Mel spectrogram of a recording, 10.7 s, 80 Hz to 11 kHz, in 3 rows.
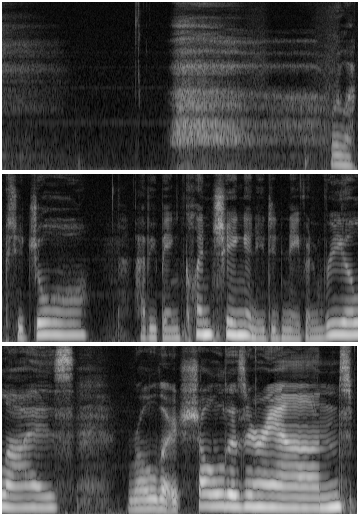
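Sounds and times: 
deep breath in and out during a guided relaxation pause: 0.0 - 0.7, 1.7 - 3.4, 7.8 - 8.4
speech: 3.3 - 10.6.

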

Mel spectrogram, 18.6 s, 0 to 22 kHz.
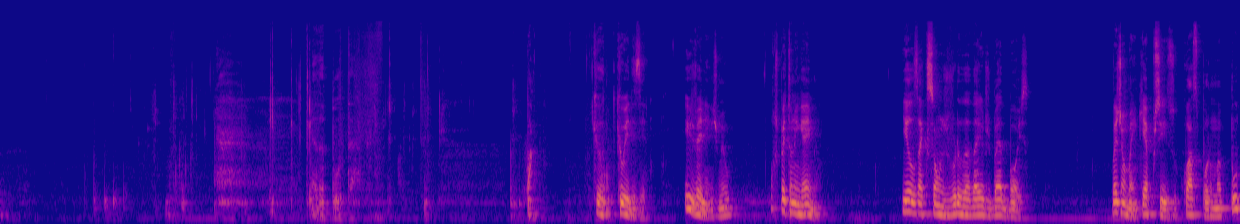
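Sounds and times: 
mouth noises: 1.2 - 6.7, 7.7 - 10.0
gulping swallows: 1.3 - 3.8
wet drinking sips: 1.3 - 8.0
speech: 8.9 - 12.4, 13.5 - 15.5, 16.7 - 18.5.

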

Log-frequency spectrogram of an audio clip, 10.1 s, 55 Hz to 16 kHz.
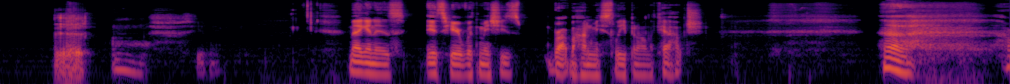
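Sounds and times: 
croaking belch trailing into a higher strained tone: 0.5 - 1.0
loud burp: 0.5 - 1.0
soft grunt: 0.6 - 2.2
speech: 0.6 - 2.2, 3.5 - 7.1, 8.8 - 9.4.

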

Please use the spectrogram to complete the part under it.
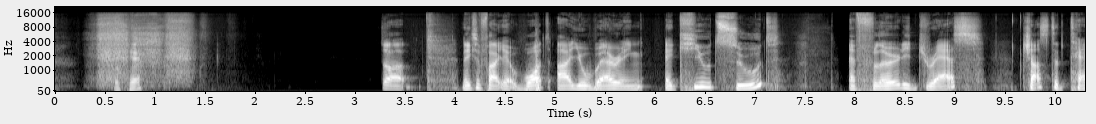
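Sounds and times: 
nose blowing: 0.0 - 1.6
person snuffling: 0.3 - 1.6
speech: 0.6 - 1.2, 3.3 - 7.3, 7.9 - 10.2.

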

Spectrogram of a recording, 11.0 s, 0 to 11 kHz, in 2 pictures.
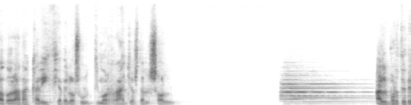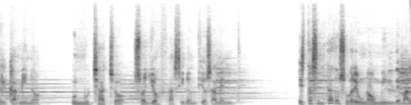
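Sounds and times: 
speech: 0.0 - 2.5, 5.0 - 8.8, 9.5 - 10.9
church bell ringing: 3.8 - 10.9.

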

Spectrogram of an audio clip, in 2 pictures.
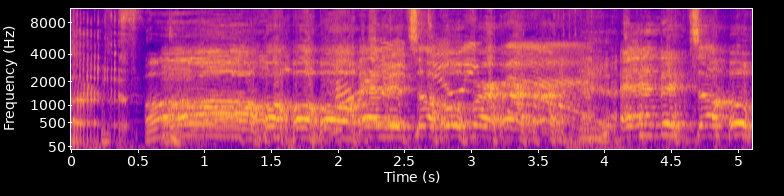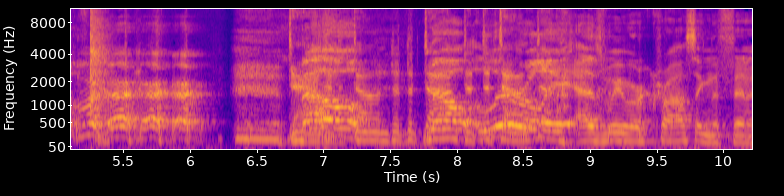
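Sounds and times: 
person imitating a loud drawn-out burp: 0.0 - 1.2
speech: 0.2 - 10.2
laughter: 0.6 - 10.2
breathy sound: 6.2 - 6.8.

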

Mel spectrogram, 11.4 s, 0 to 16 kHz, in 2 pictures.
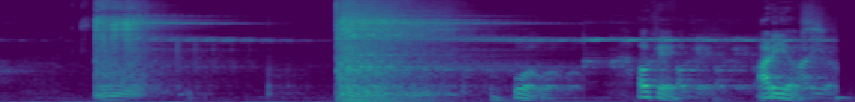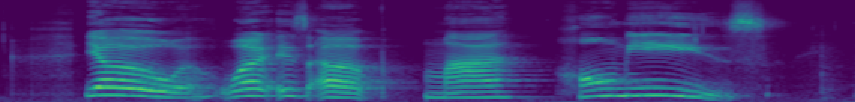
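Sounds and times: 
loud buzzy fart noise: 0.6 - 1.5, 2.2 - 3.4
speech: 3.4 - 5.7, 6.3 - 11.3.

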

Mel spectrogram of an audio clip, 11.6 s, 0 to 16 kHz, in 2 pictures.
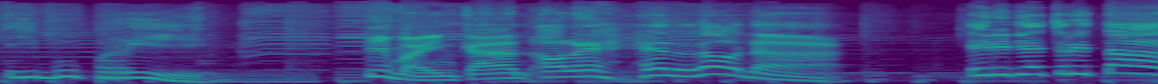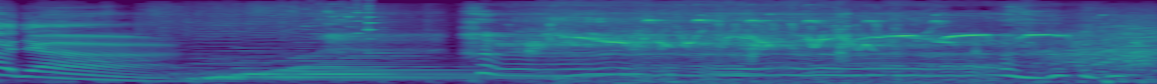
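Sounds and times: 
speech: 0.0 - 1.2, 1.8 - 11.5
laughter: 8.1 - 11.5
birds chirping and trilling: 8.3 - 11.2.

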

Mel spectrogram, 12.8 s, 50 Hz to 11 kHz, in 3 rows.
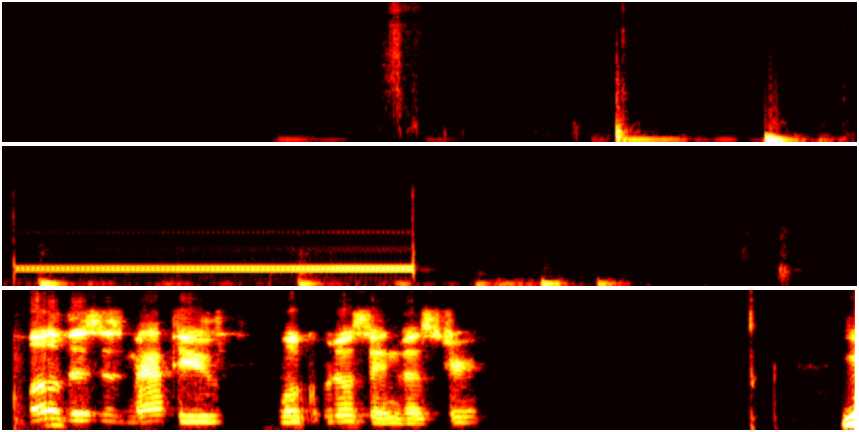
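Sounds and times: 
telephone dial tone while calling a phone number: 4.4 - 6.4
speech: 8.8 - 11.0.

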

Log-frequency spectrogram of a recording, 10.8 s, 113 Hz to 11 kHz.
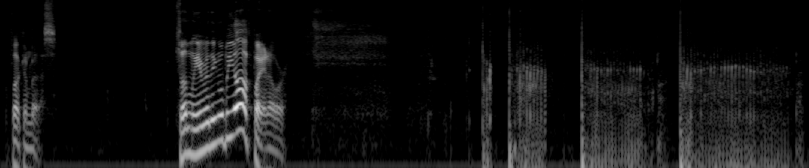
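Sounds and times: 
speech: 0.2 - 0.8, 2.4 - 4.3
cat purring: 6.4 - 10.7.

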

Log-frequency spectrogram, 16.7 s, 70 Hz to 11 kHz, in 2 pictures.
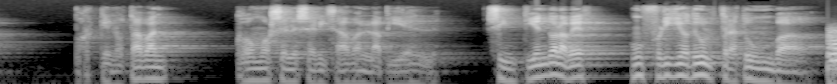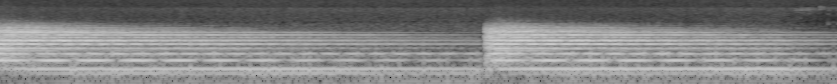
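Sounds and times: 
speech: 0.8 - 1.8, 2.4 - 8.2
deep church bell tolling at midnight: 8.3 - 16.7.

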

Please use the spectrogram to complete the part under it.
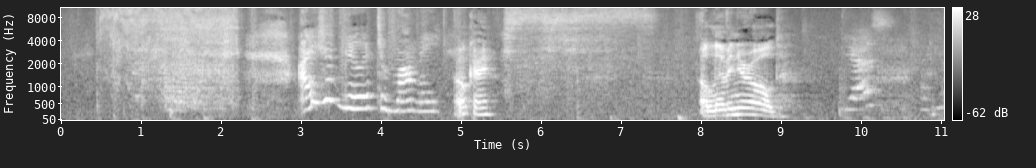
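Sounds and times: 
child hissing like a snake: 0.4 - 3.0, 5.4 - 7.6
speech: 3.5 - 5.5, 8.0 - 9.2.

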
